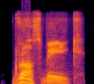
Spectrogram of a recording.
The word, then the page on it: grosbeak: British English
